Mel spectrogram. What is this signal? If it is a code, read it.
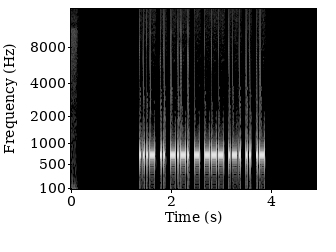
Morse code, heard as a keyed tone, about 34 wpm, 700 Hz. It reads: VICTORIA
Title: USA Common Names - 35wpm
